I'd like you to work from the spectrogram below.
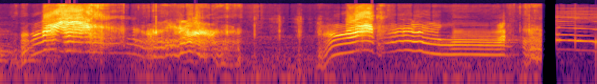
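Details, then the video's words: Domestic cat yowling while getting an injection: loud drawn-out wails that rise then sag, a break, then a strained rising howl held wavering, followed by a brief cut and a short electronic tone. "Funny Compilation Cat Injection"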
